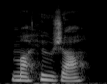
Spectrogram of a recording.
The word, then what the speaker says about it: Mahujah: In verse 2, "As I was journeying and stood upon the place, Mahujah," did I say that right, Zach? – Good one.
